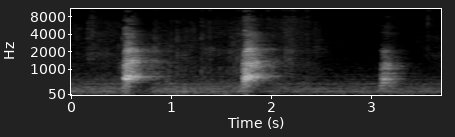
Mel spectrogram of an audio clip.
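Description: Dogs bark three times in a kitchen while a honeycomb sponge cake batter with tapioca flour is being mixed; loud sharp barks spaced about a second apart, the last one shorter and softer, with no talking.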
